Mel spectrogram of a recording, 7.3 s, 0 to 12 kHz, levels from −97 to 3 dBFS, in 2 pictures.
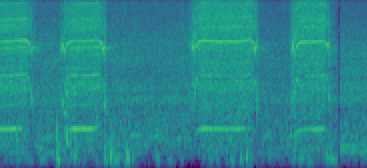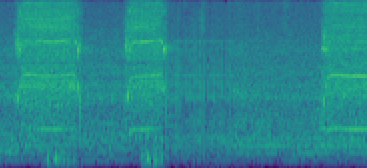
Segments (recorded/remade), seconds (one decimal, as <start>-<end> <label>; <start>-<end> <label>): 0.0-5.4 recorded; 5.4-6.0 remade; 6.0-7.3 recorded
